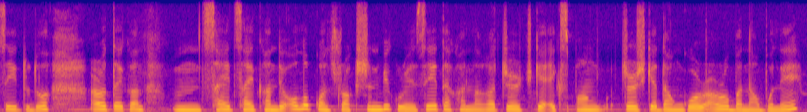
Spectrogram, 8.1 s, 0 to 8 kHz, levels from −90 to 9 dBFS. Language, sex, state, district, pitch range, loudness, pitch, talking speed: Nagamese, female, Nagaland, Kohima, 205-225 Hz, -13 LUFS, 215 Hz, 180 wpm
